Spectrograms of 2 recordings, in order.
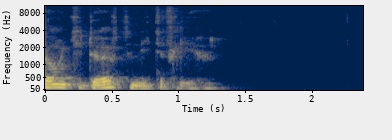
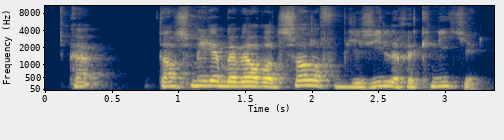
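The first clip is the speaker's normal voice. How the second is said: higher, raised, sugary sweet; sweet little voice; 7 semitones higher, 5 dB louder than usual. A narrator's reading. Marinka calls up to Toontje, sweet little voice. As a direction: coo it loudly at a pitiful little one. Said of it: "riep Marinka met een lief stemmetje".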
